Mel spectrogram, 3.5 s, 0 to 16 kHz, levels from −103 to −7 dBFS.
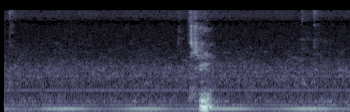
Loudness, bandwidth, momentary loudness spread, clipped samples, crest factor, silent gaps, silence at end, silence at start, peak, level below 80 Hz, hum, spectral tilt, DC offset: -36 LUFS; 11.5 kHz; 25 LU; under 0.1%; 26 dB; none; 0 s; 0.05 s; -12 dBFS; -52 dBFS; 60 Hz at -50 dBFS; -6.5 dB/octave; under 0.1%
